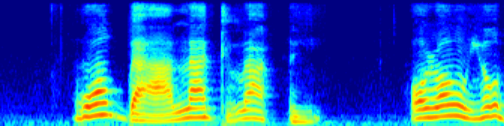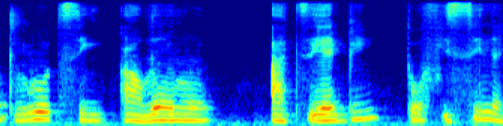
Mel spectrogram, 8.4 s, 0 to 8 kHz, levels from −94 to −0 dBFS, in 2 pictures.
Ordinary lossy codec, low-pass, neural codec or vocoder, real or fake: AAC, 48 kbps; 7.2 kHz; codec, 16 kHz, 1 kbps, FunCodec, trained on LibriTTS, 50 frames a second; fake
